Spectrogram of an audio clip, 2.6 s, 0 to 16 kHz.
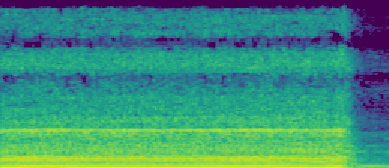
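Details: Chinese-made Husqvarna 372XP kit chainsaw with carburettor set richer just before: clean steady high-pitched scream near full revs holds through the cut, then falls away as load comes off; saw sounds healthy, hitting the power band.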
